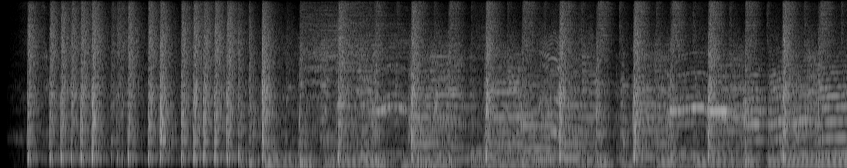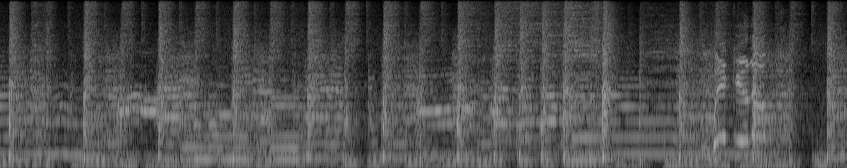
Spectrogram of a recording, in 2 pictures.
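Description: Live rock band playing the instrumental opening of a song: a quick drum fill on the kit for the first few seconds, then bass, electric guitars and drums come in together about three seconds in and play on steadily.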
